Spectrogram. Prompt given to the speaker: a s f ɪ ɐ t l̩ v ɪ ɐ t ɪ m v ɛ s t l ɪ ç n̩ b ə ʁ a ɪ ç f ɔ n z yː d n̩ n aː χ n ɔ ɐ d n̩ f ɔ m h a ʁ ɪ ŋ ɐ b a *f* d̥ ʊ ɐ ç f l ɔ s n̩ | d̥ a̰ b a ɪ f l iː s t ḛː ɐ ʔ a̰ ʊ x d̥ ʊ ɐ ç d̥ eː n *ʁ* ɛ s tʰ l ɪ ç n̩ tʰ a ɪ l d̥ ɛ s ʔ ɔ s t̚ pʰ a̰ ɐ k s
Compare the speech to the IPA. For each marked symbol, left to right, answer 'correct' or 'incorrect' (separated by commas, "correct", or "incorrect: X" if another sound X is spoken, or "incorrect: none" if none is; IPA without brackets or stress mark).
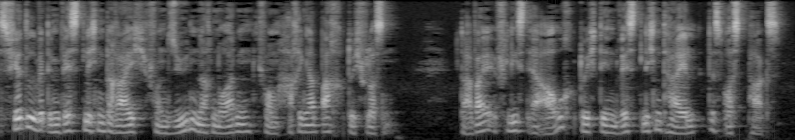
incorrect: χ, incorrect: v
